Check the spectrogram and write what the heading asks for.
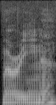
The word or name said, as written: Marina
